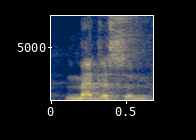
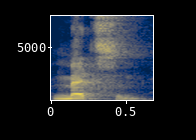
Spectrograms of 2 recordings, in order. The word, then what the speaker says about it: medicine: Some people pronounce it medicine, three syllables. It's a big fat no. It's two syllables. You say medicine.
